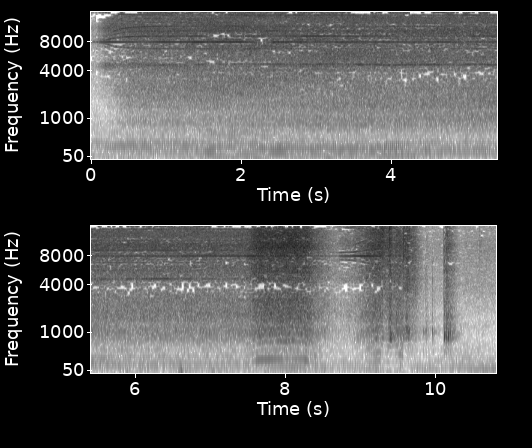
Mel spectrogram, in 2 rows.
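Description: Small brushless RC motor, driven by a Hobbywing Skywalker 40A ESC through a brushed-to-brushless converter on a bench test, starts abruptly and spins with a steady whir and a thin high whine. Near the end the throttle is blipped: one louder surge that rises and falls in pitch, then two short bursts.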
